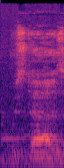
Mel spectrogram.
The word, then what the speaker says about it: Ustaz: Ustaz Mahmud, Ustaz, an honorific in the Sudanese Arabic pronunciation of the word for teacher, often visited Abu Haraz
